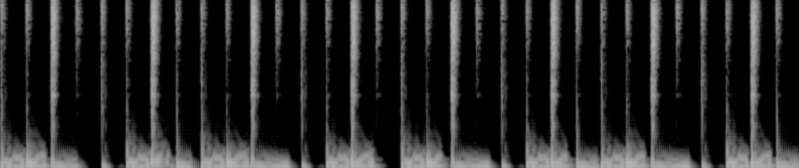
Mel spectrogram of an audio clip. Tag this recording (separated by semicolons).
battle; game; gamedev; gamedeveloping; gaming; indiedev; indiegamedev; loop; music; music-loop; videogame; Video-Game; videogames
